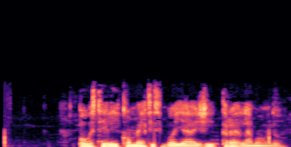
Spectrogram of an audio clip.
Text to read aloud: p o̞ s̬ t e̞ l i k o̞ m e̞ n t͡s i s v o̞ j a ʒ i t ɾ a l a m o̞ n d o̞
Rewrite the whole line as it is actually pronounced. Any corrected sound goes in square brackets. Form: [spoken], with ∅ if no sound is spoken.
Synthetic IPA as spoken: p o̞ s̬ t e̞ l i k o̞ m e̞ n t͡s i s v o̞ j a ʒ i t ɾ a l a m o̞ n d o̞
